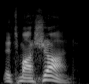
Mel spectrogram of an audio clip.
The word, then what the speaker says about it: Marchand: He came out and said, no, it's Marchand.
